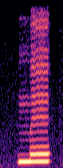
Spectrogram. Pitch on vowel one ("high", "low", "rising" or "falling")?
high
